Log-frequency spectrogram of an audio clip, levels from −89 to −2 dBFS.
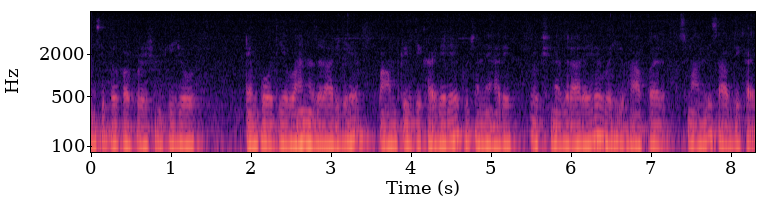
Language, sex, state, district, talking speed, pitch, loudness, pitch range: Hindi, male, Maharashtra, Pune, 230 wpm, 100 Hz, -38 LUFS, 95-105 Hz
